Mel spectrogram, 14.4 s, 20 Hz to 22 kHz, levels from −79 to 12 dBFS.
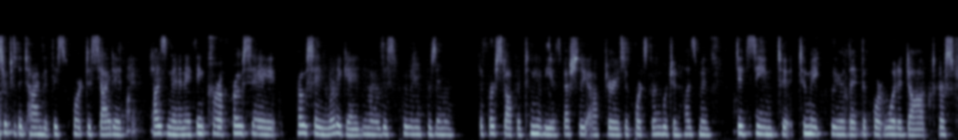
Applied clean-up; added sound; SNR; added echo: neural mask model DeepFilterNet 3.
